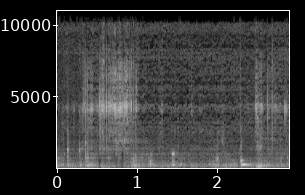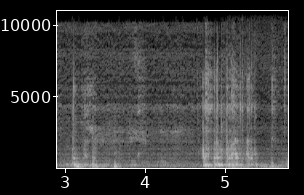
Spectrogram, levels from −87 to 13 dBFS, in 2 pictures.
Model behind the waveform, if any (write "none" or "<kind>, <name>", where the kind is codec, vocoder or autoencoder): codec, SNAC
